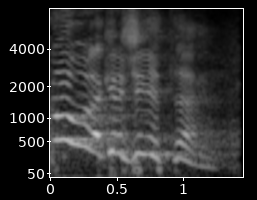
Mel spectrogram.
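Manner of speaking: high, loud, laughing through the words; laughing disbelief. Retold or imitated. Pastor reage com riso. (riso incrédulo, alto e agudo)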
